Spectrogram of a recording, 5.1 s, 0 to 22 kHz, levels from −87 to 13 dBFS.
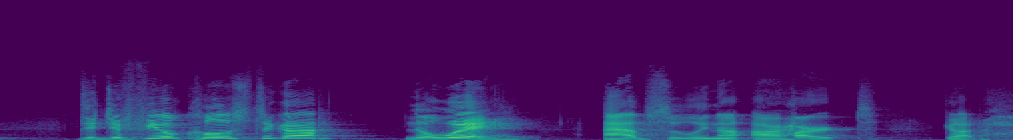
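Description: Compressed frames skipped in this speech clip at 1.56–1.58 s, 2.68 s and 3.96 s: the audio jumps forward by about 70 ms, then about 200 ms twice, steps that fit a 26.1 ms frame.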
